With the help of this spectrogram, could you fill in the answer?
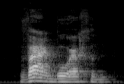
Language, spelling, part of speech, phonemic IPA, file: Dutch, waarborgen, verb, /ˈʋaːrbɔrɣə(n)/, Nl-waarborgen.ogg
- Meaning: to ensure, guarantee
